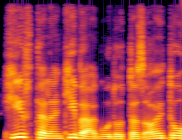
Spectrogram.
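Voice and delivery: plain reading voice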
